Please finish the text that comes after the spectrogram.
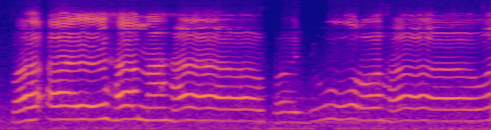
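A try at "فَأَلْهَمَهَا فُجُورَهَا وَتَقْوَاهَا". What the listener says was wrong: Ya, fu. Tadi kurang ya, dimantapkan lagi pengucapan dhammannya. Fu dengan dimonyongkan. Fa'alhamaha fujuraha wa taqwaha.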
